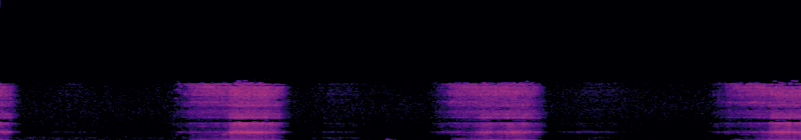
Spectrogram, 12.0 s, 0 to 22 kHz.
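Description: Regular rumbling snores on each breath in, about 15 breaths a minute, with quiet pauses between.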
